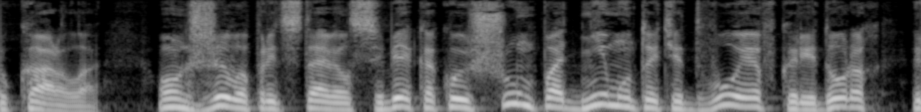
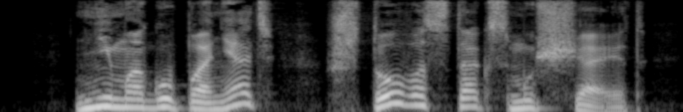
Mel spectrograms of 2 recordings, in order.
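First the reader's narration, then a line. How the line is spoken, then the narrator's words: Plain. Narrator (Russian): сказала женщина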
